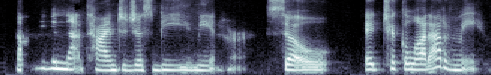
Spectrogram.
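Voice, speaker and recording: The woman's voice is somewhat breathy, at a medium pitch. She moves at a moderate pace with ordinary pitch variation. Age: 20s. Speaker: podcaster and mental health speaker. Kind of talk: interview. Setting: studio. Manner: casual, with false starts.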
